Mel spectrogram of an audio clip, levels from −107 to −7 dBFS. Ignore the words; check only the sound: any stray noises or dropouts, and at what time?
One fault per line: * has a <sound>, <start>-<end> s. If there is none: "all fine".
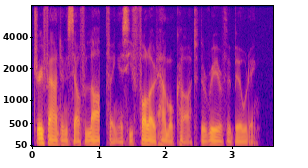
* has a dropout, 1.0-1.1 s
